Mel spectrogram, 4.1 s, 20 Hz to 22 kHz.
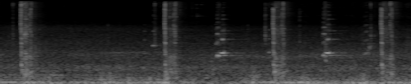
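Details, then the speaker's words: Overhead Door RSX ¾HP single-phase 120VAC commercial door operator motor with brake, fitted with an undersized replacement run capacitor after the original blew: low steady hum with sharp clicks about once a second as the motor struggles and fails to start. "Okay, one more time because the last capacitor I grabbed was too small and wasn't paying attention."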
